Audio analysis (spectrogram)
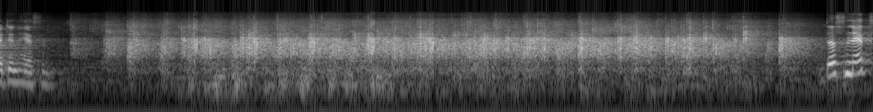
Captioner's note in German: Allgemeiner Beifall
